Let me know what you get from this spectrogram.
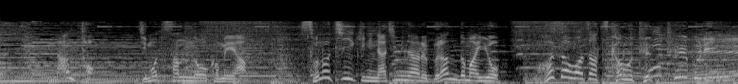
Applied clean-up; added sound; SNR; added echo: none; Sink (filling or washing) / Water tap, faucet; 18 dB; none.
